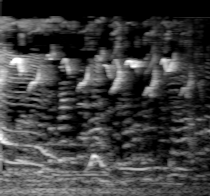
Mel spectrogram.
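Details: Lively Great tit song for training caged birds: a sharp high note opens a short run of thin, rapid, slurred whistles that fade toward the end, with soft lower twitters underneath.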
